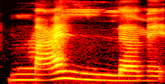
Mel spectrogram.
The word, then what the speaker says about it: معلمة: If you want to change it into feminine, of course you can add the te marbuta and it becomes معلمة. It's 3 syllables, not 2 syllables.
